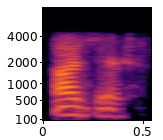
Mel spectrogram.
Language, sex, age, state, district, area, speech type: Nepali, female, 45-60, West Bengal, Kalimpong, rural, conversation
